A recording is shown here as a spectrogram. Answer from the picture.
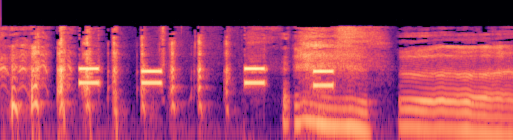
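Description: Four short telephone dialing beeps sound at a steady pace, clear, with brief chatter and clatter between them, then a longer sustained tone at the end, as a phone call is placed live.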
